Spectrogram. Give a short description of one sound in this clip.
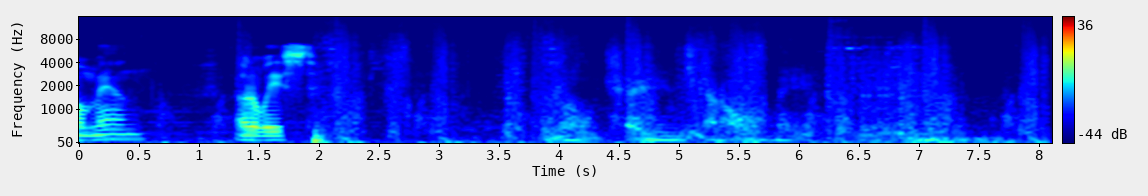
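Weapons clash and magic effects crackle in a fight.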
